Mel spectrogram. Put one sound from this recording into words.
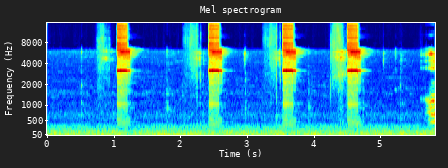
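A card reader buzzes sharply with an error tone, several times.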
